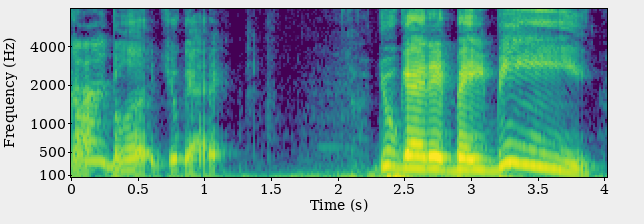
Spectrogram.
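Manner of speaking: sarcastic high agreement. Retold or imitated. Brushing off his girlfriend's patty melt excuse, sarcastic. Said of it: "I'm like".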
